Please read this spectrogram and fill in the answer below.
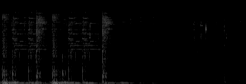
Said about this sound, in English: Then you're going to want to break all the blocks below this little platform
